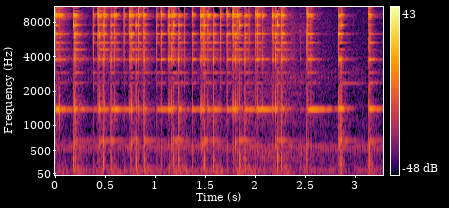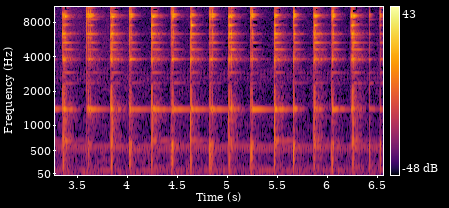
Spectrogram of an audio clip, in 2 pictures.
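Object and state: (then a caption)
Glass hurricane glass. Long nails tap the rim of the round glass foot of an empty, clear hurricane glass, seen from the foot end. Quick, dense clusters of bright, glassy clicks give way to a steady, evenly spaced run of single taps. Each tap rings high with a faint tone and dies away almost at once.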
